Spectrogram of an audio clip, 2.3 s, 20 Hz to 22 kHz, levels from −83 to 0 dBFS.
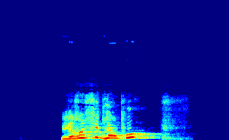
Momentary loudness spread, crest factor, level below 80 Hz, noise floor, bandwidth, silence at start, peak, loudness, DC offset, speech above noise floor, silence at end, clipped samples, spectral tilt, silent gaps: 9 LU; 16 dB; -70 dBFS; -87 dBFS; 7.6 kHz; 0.6 s; -2 dBFS; -14 LUFS; under 0.1%; 73 dB; 0.8 s; under 0.1%; -4.5 dB/octave; none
